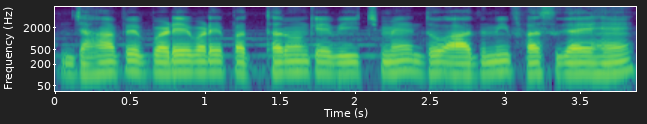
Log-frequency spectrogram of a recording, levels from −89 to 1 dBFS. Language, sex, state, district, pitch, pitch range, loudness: Hindi, male, Jharkhand, Deoghar, 115 Hz, 110-120 Hz, -18 LUFS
